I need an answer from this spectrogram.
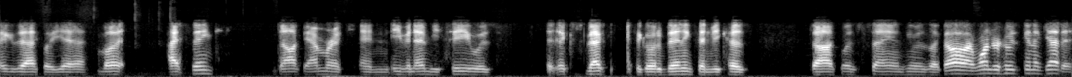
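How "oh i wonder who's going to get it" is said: put-on dry, sarcastic, musing voice. Retell what Doc was saying about who gets it, in a mock-sarcastic voice. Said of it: "like in a sarcastic voice".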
